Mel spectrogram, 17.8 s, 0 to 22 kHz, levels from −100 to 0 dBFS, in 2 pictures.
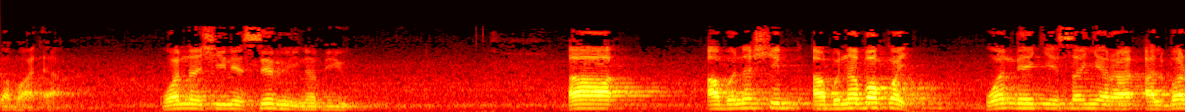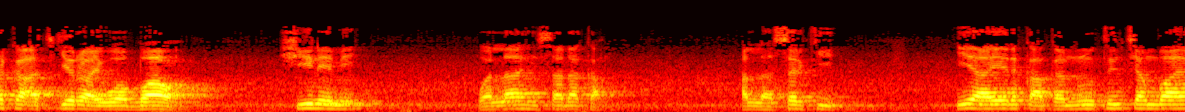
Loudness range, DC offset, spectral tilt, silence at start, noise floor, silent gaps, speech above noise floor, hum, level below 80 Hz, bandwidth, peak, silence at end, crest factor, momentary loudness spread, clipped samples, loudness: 9 LU; under 0.1%; -6 dB/octave; 0 s; -50 dBFS; none; 27 dB; none; -64 dBFS; 8.4 kHz; -4 dBFS; 0 s; 20 dB; 19 LU; under 0.1%; -24 LUFS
